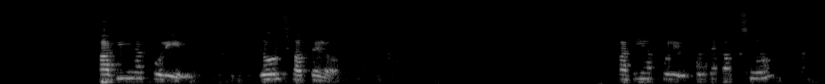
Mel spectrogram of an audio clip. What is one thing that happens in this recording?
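A young woman speaks calmly through a microphone, in short bursts.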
